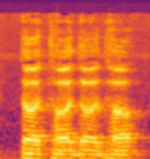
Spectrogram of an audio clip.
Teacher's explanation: दंत, आपकी टंग जो है ना वो दांतों को स्पर्श कर रही होगी। त, थ, द, ध, देखिएगा आप करके।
